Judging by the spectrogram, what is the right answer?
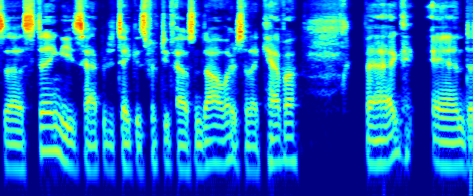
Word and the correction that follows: Cava: Cava, I believe we're pronouncing Cava. What did I say? Cava. – Yeah, like Cava.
